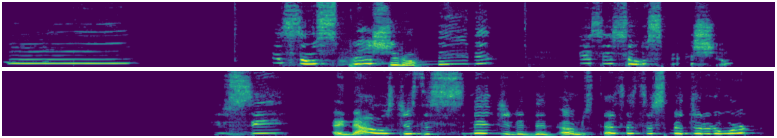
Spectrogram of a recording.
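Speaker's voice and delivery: choked up, barely holding it together; real tears in a high voice; tearful. Real, not acted. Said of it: "I think I'm getting emotional".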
